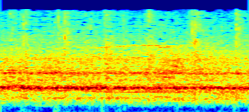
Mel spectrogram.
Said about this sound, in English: Solid challenge by Sean Hutchinson. And the cheers of the crowd. That's what I want to see. Good Millwall challenge.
